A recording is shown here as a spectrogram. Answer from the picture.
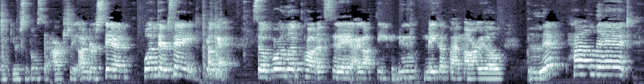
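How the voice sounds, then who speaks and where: There is noticeable background noise. Through it, a woman speaks with lively intonation. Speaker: beauty YouTuber and freelance makeup artist. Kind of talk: makeup tutorial.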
